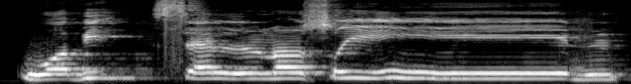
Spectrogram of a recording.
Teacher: وبئس المصیر، بئس کے حمزہ کو جھٹکے کے ساتھ میں پڑھنا ہے، اس لیے کہ یہاں پر یہ حمزہ ساکنہ ہے اور حمزہ ساکنہ جھٹکے کے ساتھ میں پڑھا جاتا ہے۔ مصیر، صاد کو پر کر کے پڑھنا ہے اور را کو باریک کر کے پڑھنا ہے، اس لیے کہ را ساکن سے پہلے یا ساکن ہے اور را ساکن سے پہلے یا ساکن ہو تو را ہمیشہ باریک پڑھی جاتی ہے۔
